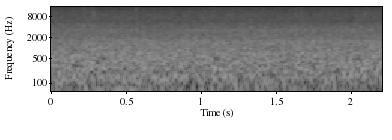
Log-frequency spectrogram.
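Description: Steady rain falling, a dense continuous hiss with no distinct drops, fairly soft and even throughout, with no voices present.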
